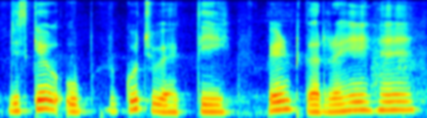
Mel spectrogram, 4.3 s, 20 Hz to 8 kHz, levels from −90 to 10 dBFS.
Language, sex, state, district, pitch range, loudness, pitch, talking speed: Hindi, male, Uttar Pradesh, Saharanpur, 130-165 Hz, -16 LUFS, 140 Hz, 110 wpm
